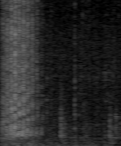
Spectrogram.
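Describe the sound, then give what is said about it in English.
Hooves clip-clop faintly and steadily from a horse being ridden alongside a caravan, a soft, uneven patter under low background noise. “I just can't believe you rode your horse all the way to the front of the caravan to be next to me.”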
